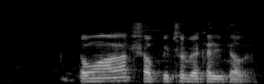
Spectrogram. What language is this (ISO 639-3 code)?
ben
